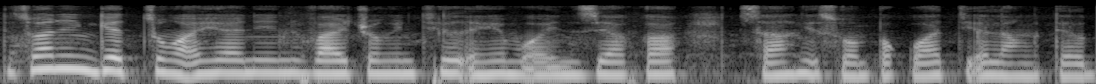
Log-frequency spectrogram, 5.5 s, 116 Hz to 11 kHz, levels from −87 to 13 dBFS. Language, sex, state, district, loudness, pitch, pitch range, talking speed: Mizo, female, Mizoram, Aizawl, -17 LUFS, 200 Hz, 185-210 Hz, 195 wpm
